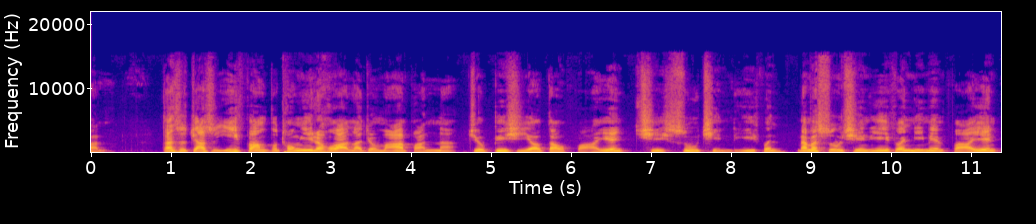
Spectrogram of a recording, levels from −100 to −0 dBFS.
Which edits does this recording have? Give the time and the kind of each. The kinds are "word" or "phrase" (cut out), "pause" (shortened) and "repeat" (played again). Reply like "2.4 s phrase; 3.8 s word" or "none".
4.6 s pause; 6.8 s pause; 8.7 s pause

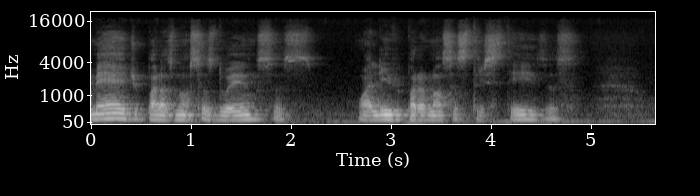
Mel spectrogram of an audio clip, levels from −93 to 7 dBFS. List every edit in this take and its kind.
none

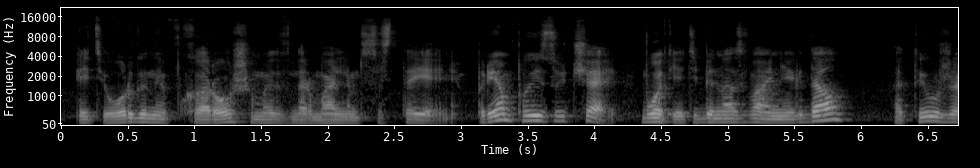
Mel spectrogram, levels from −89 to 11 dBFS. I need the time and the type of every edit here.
4.3 s pause

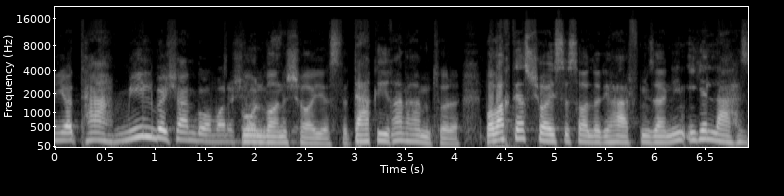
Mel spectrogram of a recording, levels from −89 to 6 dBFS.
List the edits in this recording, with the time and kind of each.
none

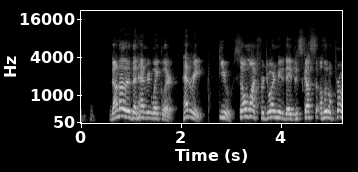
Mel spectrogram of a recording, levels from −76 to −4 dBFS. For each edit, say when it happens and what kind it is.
2.8 s word

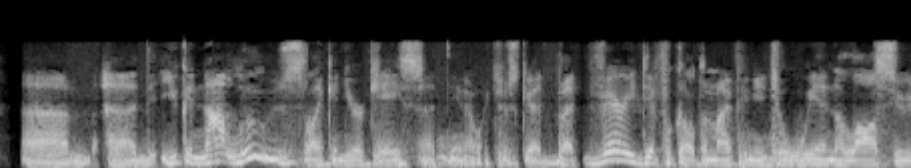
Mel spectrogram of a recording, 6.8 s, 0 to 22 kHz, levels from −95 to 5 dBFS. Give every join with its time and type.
none

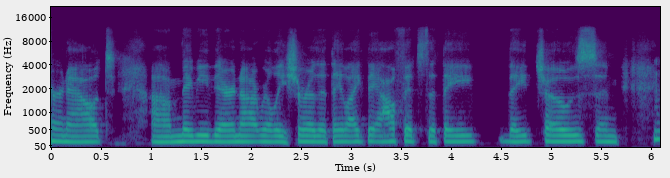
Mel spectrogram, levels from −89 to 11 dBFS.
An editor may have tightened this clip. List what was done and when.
none

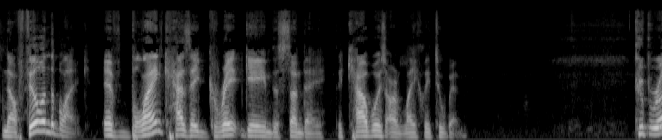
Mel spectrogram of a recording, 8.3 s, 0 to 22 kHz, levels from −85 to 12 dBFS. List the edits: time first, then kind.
1.2 s pause; 4.1 s pause

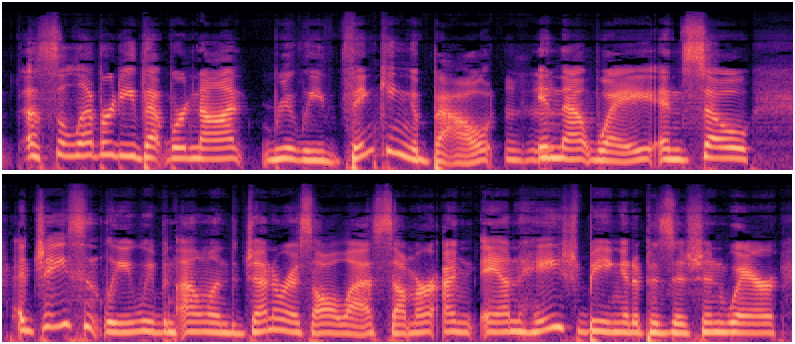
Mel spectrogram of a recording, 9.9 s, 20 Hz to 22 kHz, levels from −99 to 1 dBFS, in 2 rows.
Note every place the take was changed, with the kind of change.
6.0 s phrase

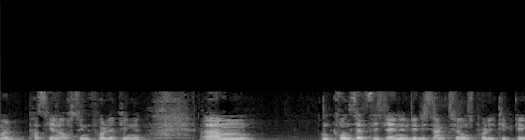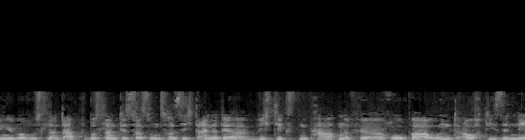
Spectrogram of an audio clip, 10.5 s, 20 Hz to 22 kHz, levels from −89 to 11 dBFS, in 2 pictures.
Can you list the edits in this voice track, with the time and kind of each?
none

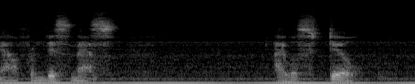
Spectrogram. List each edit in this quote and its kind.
none

